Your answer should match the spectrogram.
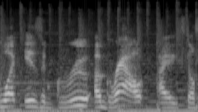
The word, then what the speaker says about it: gruit: Debbie down all this it's actually pronounced grout that's all really no I literally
